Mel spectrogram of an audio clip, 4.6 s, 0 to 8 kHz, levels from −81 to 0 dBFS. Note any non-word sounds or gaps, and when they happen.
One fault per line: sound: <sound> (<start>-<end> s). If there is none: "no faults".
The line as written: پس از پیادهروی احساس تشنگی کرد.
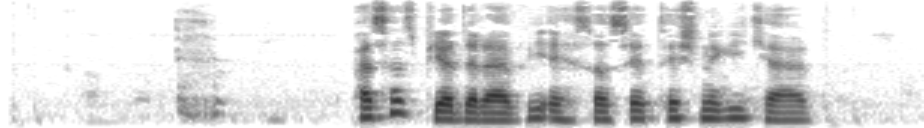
sound: cough (0.9-1.5 s)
